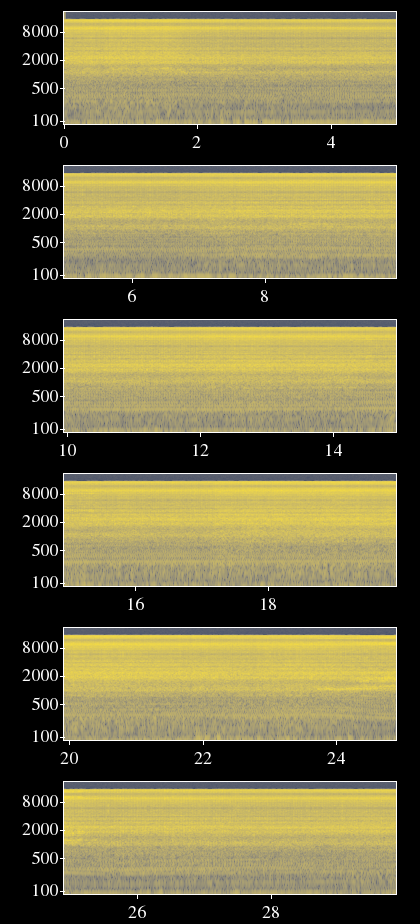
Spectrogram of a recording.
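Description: Sodi go-kart's small engine running steadily as the kart is driven around the track, with heavy wind rumble on the on-board microphone. About three-quarters of the way through, the engine note dips and then comes back up.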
